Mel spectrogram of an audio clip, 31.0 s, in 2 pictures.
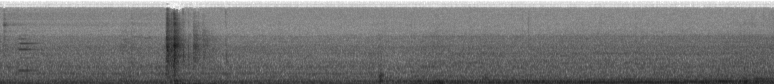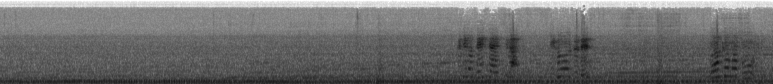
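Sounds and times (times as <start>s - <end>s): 
Kyushu Odan limited express diesel rumble on the Hohi Line: 0.0s - 30.9s
voices: 24.6s - 27.5s, 29.6s - 30.9s.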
